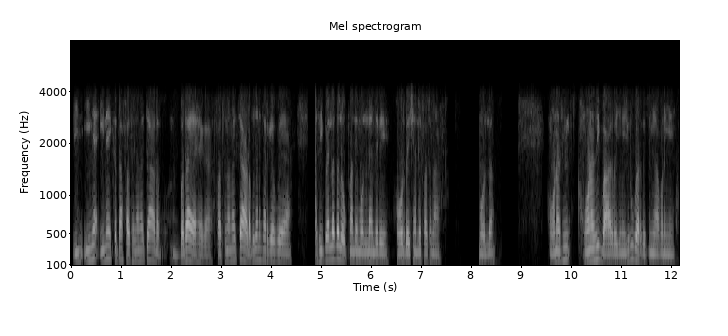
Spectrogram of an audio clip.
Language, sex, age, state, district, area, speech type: Punjabi, male, 60+, Punjab, Shaheed Bhagat Singh Nagar, urban, conversation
